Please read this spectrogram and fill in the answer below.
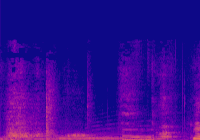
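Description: Background music with a cat meowing over it, and a brief rush of noise right at the start.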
